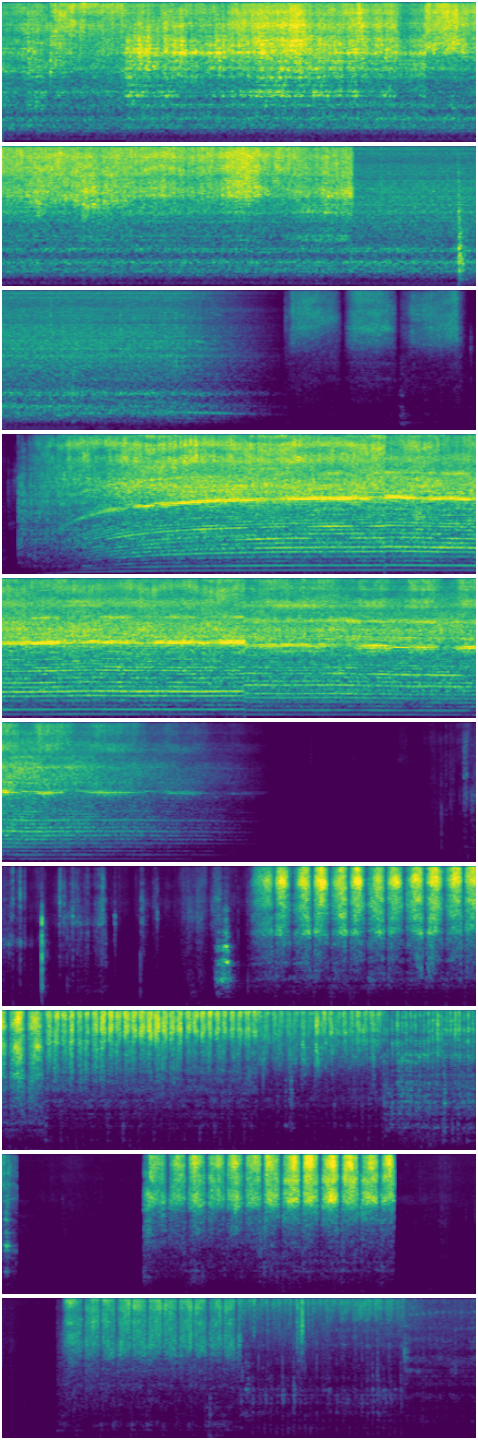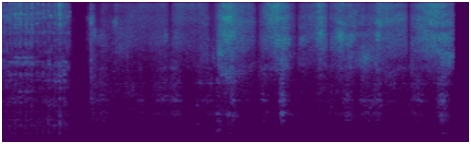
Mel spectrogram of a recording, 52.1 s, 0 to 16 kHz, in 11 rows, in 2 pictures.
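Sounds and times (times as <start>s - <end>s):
sandpaper rubbing on resin: 1.2s - 8.2s, 12.3s - 14.2s, 30.9s - 38.1s, 39.4s - 41.9s, 43.2s - 52.0s.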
